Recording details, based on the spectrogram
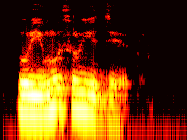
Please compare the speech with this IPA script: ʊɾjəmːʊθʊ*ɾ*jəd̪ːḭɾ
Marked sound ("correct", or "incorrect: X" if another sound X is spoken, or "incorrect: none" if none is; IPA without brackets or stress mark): correct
